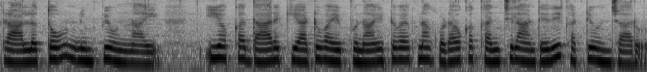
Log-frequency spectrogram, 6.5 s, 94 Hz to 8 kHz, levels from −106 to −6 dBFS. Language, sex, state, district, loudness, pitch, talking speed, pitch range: Telugu, female, Andhra Pradesh, Krishna, -15 LUFS, 195 Hz, 150 wpm, 185-215 Hz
